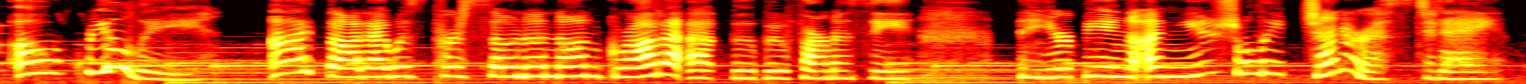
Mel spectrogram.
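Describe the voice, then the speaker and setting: A woman's voice: high voice, expressive, normal speed, fairly bright tone. A woman playing a sly, playful teenage funeral director in a video game, with theatrical, probing delivery. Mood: sly agreement. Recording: music behind the voice.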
